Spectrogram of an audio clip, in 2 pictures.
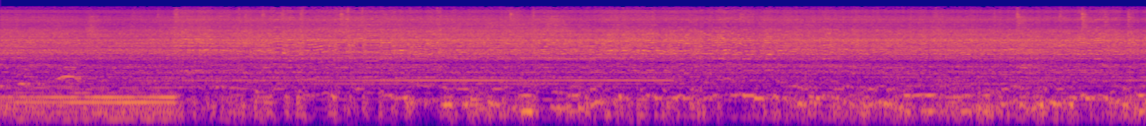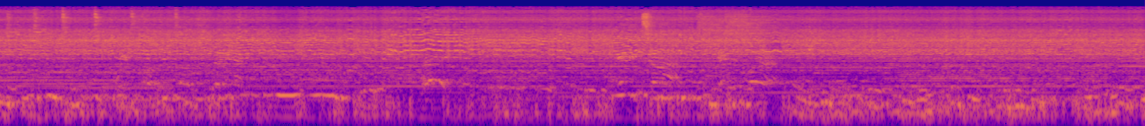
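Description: ESP LTD Viper electric guitar playing a heavy riff: held chords for the first couple of seconds, then a busy run of low notes.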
